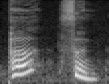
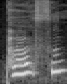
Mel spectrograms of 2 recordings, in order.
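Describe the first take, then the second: First: PERSON slowly split into per... son; syllable by syllable. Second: Said in the usual way. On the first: Shown as a demonstration. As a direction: pause between the two syllables of PERSON. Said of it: "Two syllables are there in it". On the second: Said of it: "Our previous word".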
